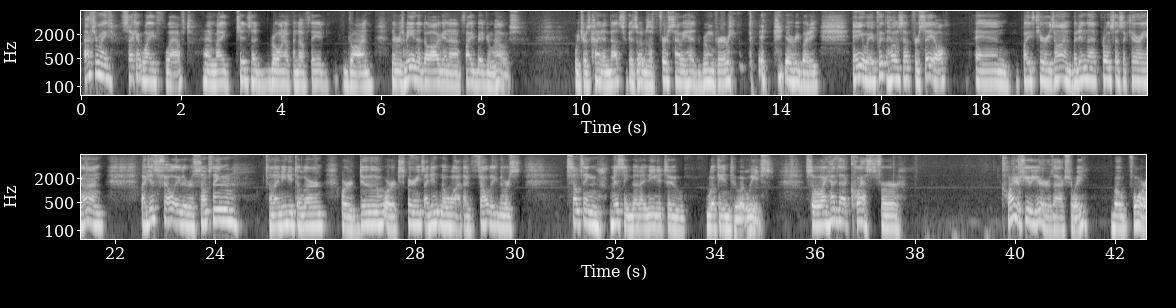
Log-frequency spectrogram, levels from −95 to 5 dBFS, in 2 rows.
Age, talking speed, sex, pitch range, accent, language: 60-79, 150 wpm, male, 120-140 Hz, American, English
